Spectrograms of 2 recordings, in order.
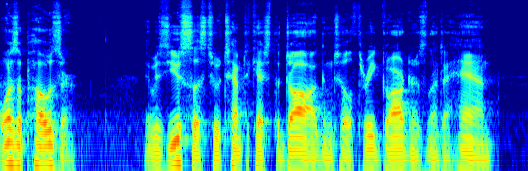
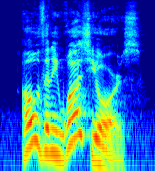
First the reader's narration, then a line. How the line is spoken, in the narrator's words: cried Hastings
